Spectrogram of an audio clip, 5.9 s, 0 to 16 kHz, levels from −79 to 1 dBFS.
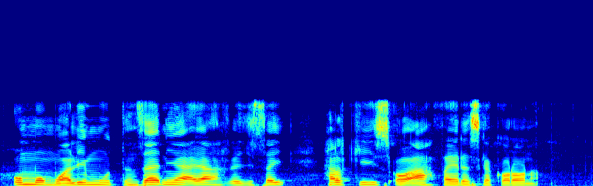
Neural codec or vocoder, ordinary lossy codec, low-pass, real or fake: none; none; 7.2 kHz; real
